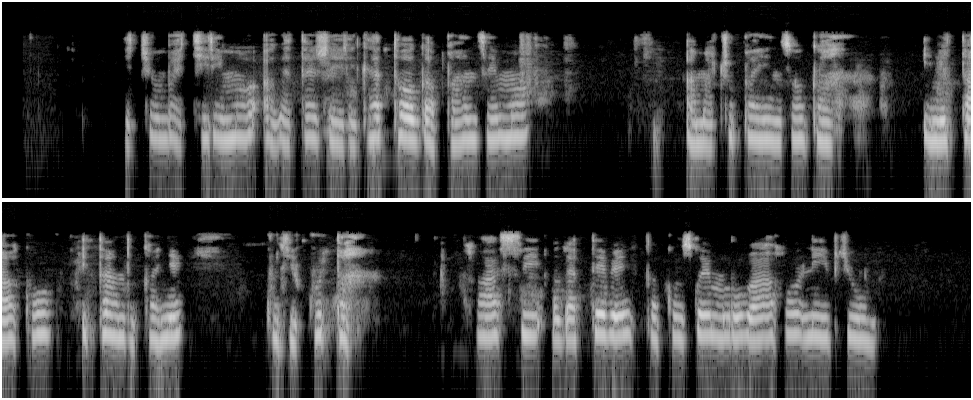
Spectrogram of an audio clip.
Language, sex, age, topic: Kinyarwanda, female, 36-49, finance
